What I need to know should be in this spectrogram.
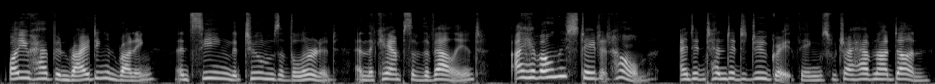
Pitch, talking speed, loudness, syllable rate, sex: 240 Hz, 235 wpm, -20 LUFS, 5.3 syllables/s, female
